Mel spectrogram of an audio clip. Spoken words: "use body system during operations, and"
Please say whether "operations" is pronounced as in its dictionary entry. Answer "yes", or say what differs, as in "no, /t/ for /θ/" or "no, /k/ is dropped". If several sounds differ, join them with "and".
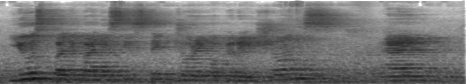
no, /s/ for /z/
